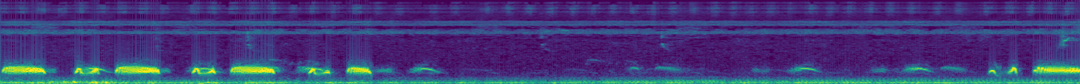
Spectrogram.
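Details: Spotted dove used as a decoy in a trap, giving soft, low, hollow coos in quick clustered groups. They are loud at the start, fade in the middle and return strongly at the end, over a steady low hum.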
